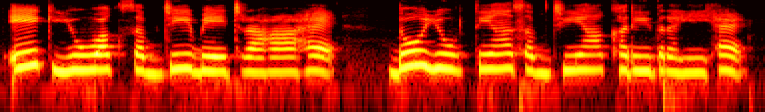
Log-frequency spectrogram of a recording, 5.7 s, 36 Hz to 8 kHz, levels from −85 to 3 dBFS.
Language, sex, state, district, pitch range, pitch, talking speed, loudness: Hindi, female, Madhya Pradesh, Bhopal, 255-290 Hz, 275 Hz, 125 wpm, -18 LUFS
